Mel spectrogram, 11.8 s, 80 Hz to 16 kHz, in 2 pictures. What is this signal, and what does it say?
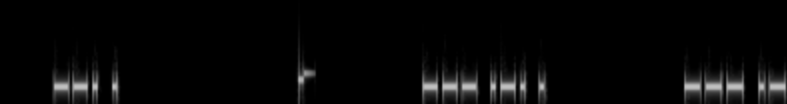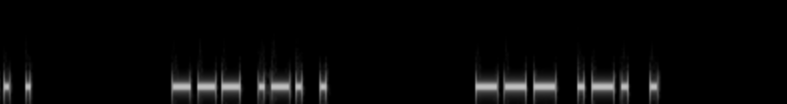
Morse code, heard as a keyed tone, about 30 wpm, 700 Hz. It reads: GE ORE ORE ORE ORE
